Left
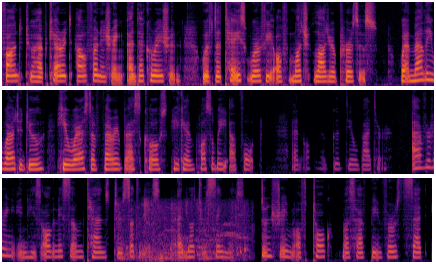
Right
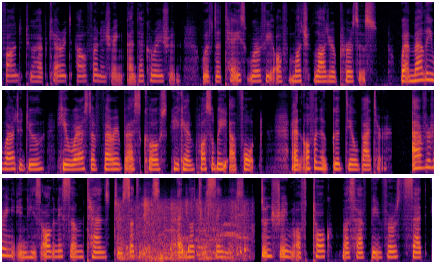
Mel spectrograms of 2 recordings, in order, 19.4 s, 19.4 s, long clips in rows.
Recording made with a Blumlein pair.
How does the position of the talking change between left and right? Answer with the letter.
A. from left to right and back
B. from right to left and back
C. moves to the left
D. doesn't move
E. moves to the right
E.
